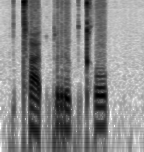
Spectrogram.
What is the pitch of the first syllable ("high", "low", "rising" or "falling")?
low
